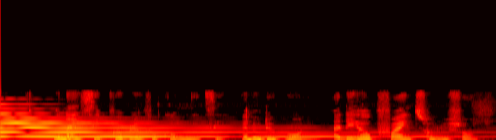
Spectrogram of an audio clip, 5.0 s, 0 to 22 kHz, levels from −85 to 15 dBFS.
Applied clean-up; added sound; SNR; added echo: none; Piano; -3 dB; none.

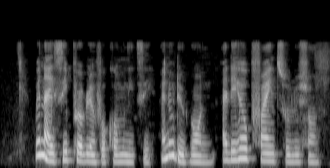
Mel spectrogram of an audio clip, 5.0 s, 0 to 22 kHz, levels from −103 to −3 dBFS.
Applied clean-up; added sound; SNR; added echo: none; none; none; none.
